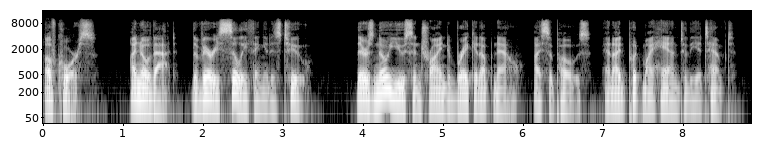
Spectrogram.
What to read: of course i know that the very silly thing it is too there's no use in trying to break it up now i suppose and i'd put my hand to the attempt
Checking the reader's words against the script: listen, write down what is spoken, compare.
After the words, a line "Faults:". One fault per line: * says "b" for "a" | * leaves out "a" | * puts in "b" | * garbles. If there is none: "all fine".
of course i know that the very silly thing it is too there's no use in trying to break it up now i suppose and i'd put my hand to the attempt
Faults:
all fine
